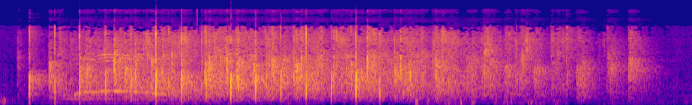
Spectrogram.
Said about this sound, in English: We want to thank you and give you a round of applause and appreciate all the wonderful service you're doing.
